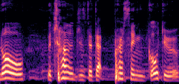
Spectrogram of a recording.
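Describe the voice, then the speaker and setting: Music plays in the background as a woman speaks at a very slow pace, her medium pitch showing ordinary variation. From Hawaii. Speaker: radio host. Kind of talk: casual monologue. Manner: loud.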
